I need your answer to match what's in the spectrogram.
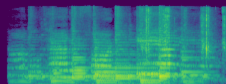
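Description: Children's music plays throughout, with harmonic instrumental notes in a bouncing rhythm and no animal sound.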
